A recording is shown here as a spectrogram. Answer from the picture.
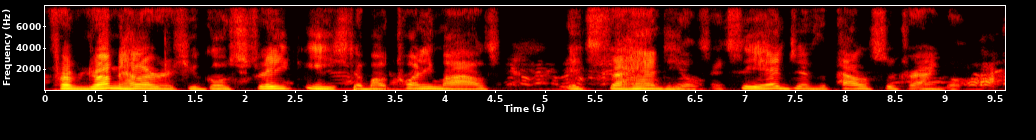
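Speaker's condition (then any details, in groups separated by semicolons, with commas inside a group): Benign essential tremor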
